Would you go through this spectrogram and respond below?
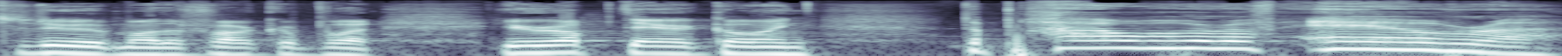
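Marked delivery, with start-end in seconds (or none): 2.4-3.9 put-on posh anglicized Irish accent, high and very drawn out. Mocking an Irish person who somehow has an English accent, in a West Brit Declan Ganley voice. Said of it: "West Brit sounding voice".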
